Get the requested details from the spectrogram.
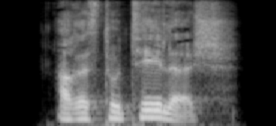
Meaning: of Aristotle; Aristotelian
- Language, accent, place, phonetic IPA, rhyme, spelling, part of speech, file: German, Germany, Berlin, [aʁɪstoˈteːlɪʃ], -eːlɪʃ, aristotelisch, adjective, De-aristotelisch.ogg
